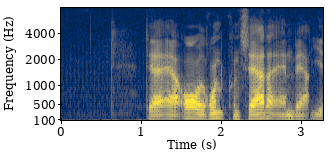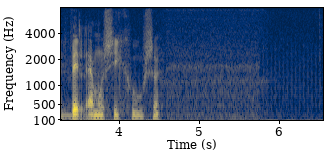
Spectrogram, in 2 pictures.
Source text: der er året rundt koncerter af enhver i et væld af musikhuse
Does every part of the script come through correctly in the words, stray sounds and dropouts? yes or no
yes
